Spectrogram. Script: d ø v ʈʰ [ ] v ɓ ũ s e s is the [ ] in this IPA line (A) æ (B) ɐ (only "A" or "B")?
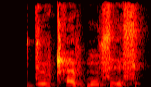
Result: A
